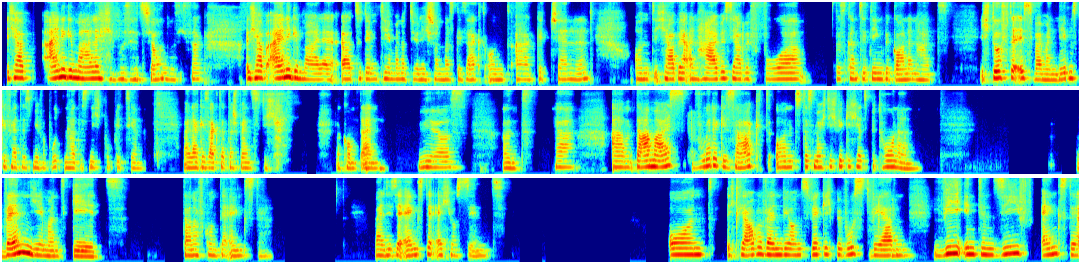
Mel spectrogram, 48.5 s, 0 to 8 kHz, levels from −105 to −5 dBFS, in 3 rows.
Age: 20-39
